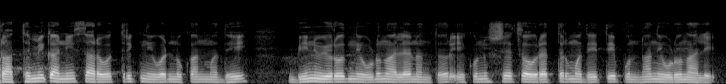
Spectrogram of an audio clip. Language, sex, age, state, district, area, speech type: Marathi, male, 18-30, Maharashtra, Sangli, urban, read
